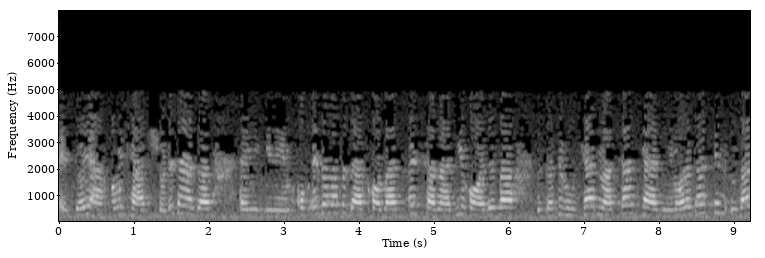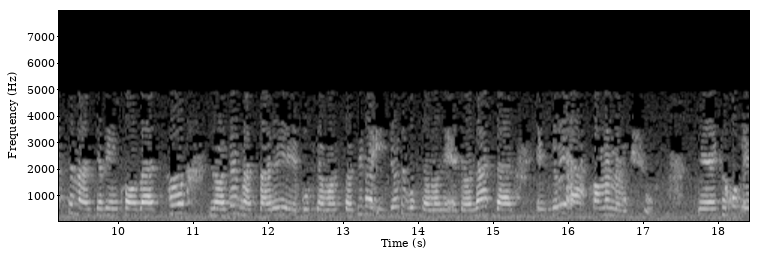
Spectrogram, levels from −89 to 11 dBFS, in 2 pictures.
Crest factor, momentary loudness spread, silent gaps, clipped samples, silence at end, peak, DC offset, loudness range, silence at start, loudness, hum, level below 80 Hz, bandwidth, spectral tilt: 16 dB; 10 LU; none; under 0.1%; 0 s; -2 dBFS; under 0.1%; 2 LU; 0 s; -17 LUFS; none; -48 dBFS; 5.2 kHz; -9.5 dB/octave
